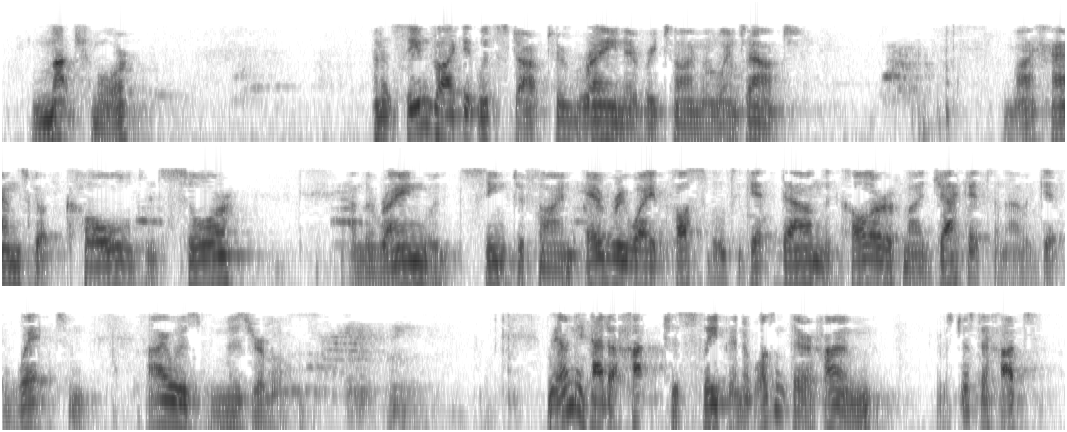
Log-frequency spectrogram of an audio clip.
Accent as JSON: {"language": "English", "region": "Tasmania", "country": "Australia", "tie": "born or raised there", "said": "I grew up in Tasmania, in Australia"}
